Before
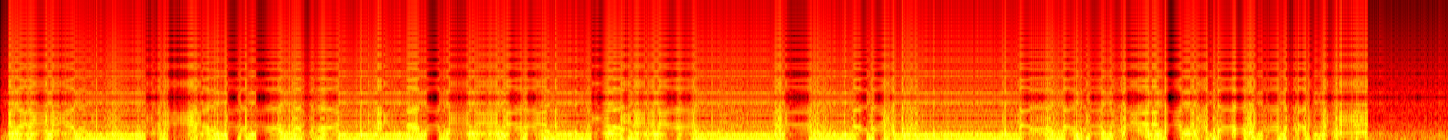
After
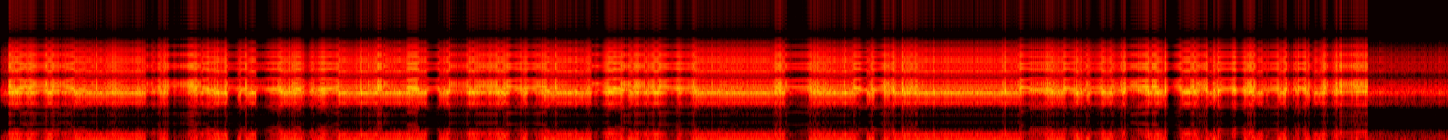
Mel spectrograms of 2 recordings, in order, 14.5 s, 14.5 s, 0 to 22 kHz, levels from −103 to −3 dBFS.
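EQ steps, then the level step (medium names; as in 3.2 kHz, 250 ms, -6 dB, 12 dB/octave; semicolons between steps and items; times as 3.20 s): elliptic high-pass 1.4 kHz, stop band 40 dB; distance through air 300 m; static phaser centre 2.3 kHz, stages 6; +5.0 dB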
